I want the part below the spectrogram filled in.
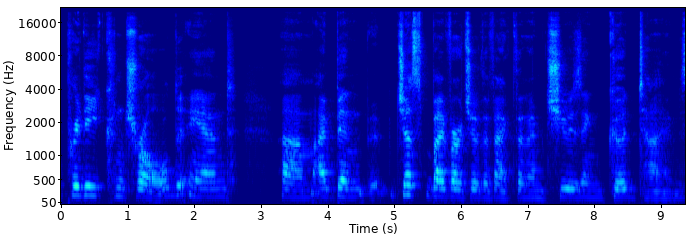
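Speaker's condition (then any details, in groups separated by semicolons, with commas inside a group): Primary lateral sclerosis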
